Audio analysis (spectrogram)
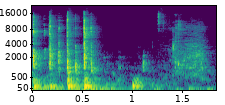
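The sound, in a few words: typing on a computer keyboard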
